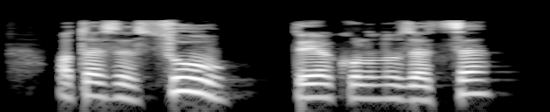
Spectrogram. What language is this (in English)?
Uzbek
